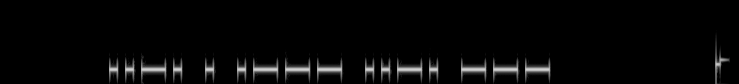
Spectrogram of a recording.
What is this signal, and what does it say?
Morse code, heard as a keyed tone, about 15 wpm, 700 Hz. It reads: FEJFO
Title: Code Groups - 5 Letters - 15wpm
